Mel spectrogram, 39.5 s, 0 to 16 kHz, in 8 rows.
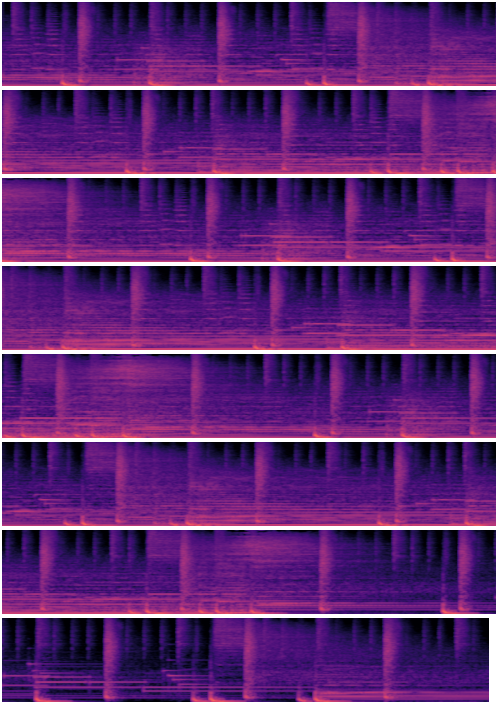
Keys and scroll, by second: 0.7 ctrl+=, 16.3 ctrl+0, 17.6 ctrl+=, 26.5 ctrl+0, 28.5 ctrl+=, 33.6 ctrl+=, 33.8 ctrl+space, 35.1 ctrl+=, 35.9 ctrl+=.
